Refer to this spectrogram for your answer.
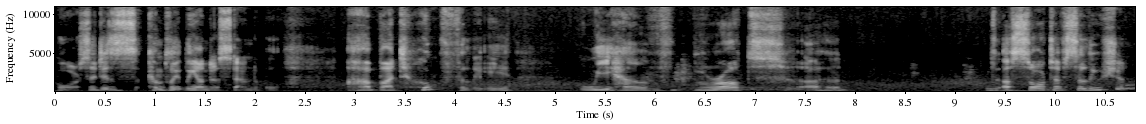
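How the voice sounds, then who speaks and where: A man's put-on character voice at a fairly slow pace, with long, frequent pauses over clear background noise. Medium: actual play. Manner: formal, self-assured.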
